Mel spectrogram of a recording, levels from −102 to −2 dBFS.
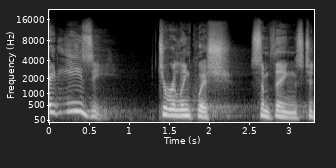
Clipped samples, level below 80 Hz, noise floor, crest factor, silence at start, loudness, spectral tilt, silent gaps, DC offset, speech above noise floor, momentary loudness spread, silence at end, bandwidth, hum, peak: under 0.1%; -78 dBFS; -65 dBFS; 18 dB; 0 s; -26 LUFS; -4 dB/octave; none; under 0.1%; 39 dB; 12 LU; 0 s; 15.5 kHz; none; -10 dBFS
